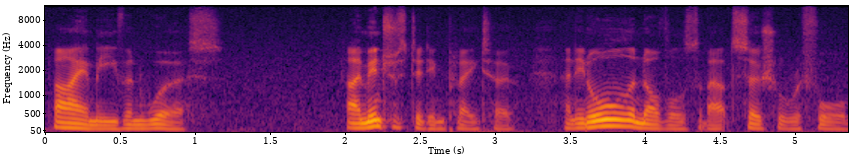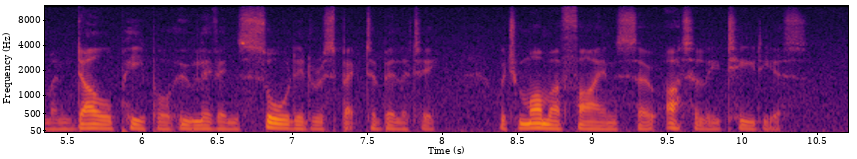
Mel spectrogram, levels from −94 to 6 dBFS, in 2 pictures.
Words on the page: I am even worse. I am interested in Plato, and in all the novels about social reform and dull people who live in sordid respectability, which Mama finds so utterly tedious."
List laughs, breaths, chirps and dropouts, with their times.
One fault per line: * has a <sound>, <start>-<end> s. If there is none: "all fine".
all fine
